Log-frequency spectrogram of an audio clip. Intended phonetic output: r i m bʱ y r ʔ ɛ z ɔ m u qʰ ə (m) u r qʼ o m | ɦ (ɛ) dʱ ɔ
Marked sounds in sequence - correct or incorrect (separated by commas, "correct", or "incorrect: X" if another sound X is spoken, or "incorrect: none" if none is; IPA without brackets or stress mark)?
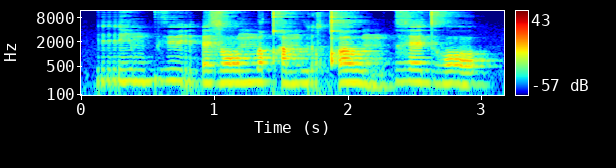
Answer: correct, correct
